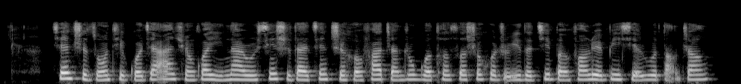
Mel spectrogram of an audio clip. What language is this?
Chinese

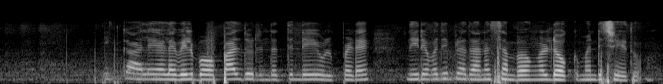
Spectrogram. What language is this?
Malayalam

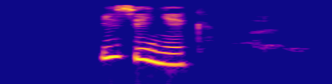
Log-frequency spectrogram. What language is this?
Western Mari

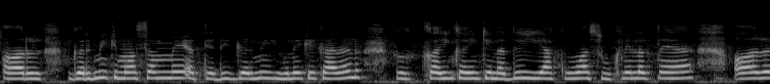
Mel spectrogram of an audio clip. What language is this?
Hindi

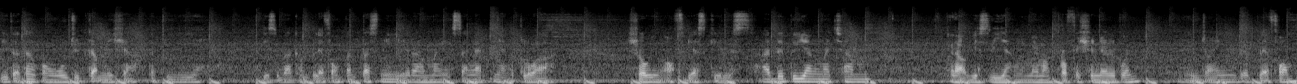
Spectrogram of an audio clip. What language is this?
Malay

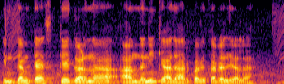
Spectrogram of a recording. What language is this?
Bhojpuri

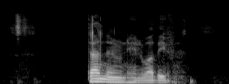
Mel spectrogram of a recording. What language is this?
Arabic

